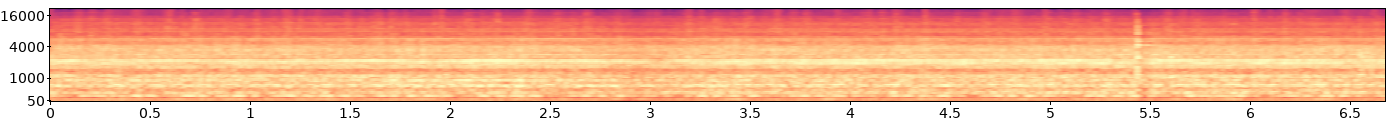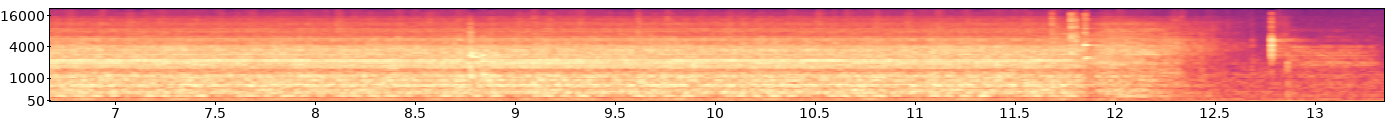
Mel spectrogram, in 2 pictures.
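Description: An electric mixer blends sugar cookie dough as flour is added, giving a steady, loud, continuous motor whir that runs alone for about twelve seconds and then stops abruptly.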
